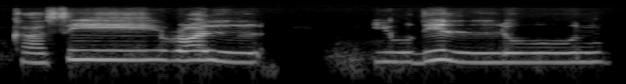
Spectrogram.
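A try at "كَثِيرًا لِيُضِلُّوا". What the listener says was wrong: La dia tak bunyi. Kathiran la yudillun.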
